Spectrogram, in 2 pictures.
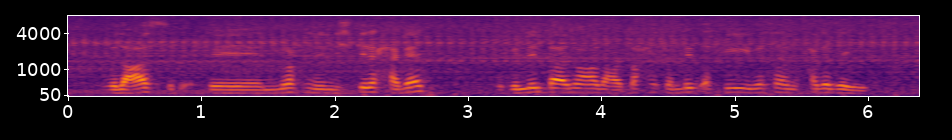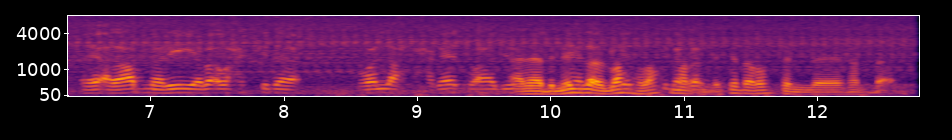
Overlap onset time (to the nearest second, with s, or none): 10 s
